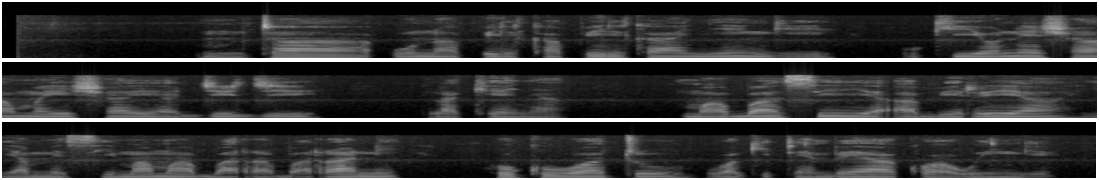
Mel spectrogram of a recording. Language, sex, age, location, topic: Swahili, female, 36-49, Nairobi, government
